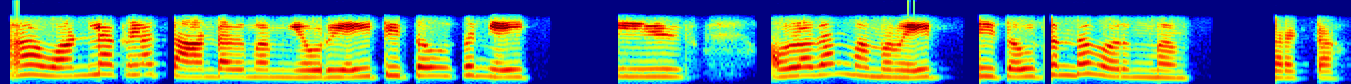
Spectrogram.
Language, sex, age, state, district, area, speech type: Tamil, female, 18-30, Tamil Nadu, Erode, rural, conversation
